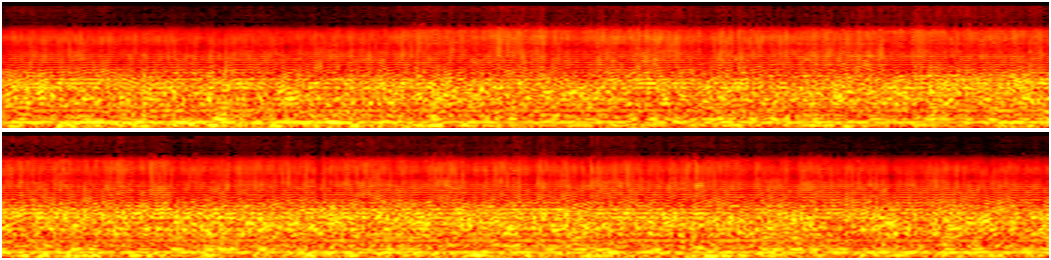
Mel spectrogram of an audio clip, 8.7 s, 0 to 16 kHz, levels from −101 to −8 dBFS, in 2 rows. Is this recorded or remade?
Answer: remade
